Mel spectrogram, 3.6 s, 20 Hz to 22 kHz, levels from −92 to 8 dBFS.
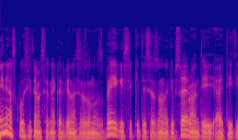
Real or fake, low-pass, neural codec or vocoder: fake; 10.8 kHz; vocoder, 48 kHz, 128 mel bands, Vocos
